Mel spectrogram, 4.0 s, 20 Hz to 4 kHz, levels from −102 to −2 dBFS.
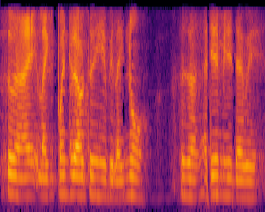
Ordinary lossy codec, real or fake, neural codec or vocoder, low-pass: AAC, 16 kbps; real; none; 3.6 kHz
